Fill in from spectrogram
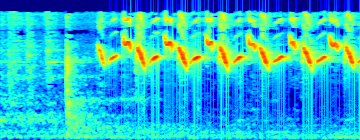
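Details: Cinereous tit song played as a lure to make wild birds answer: a quick run of bright, whistled two-note phrases, high then dropping, about four per second, after a single soft thump.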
